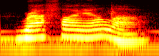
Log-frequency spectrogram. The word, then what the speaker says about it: Raffaella: If you pick number 9, your guide is named Rafaela, and that's spelled Raffaella, Rafaela.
